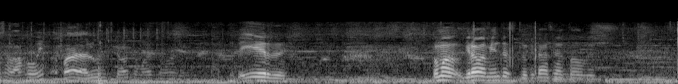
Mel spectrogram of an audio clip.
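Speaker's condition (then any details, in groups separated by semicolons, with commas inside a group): No condition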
